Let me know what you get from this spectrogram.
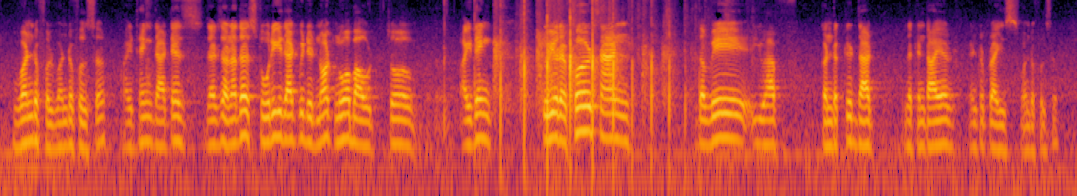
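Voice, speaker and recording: With noticeable background noise, the speech moves at a moderate pace, broken by long, frequent pauses and big swings in loudness. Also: man. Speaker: moderator. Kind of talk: moderated interview. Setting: club meeting with audience.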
